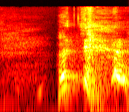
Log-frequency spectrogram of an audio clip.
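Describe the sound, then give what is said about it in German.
A sudden, loud sneeze bursts out after a brief quiet moment, a sharp, breathy explosion with a couple of follow-up gusts, and no talking. “Gesundheit.”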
